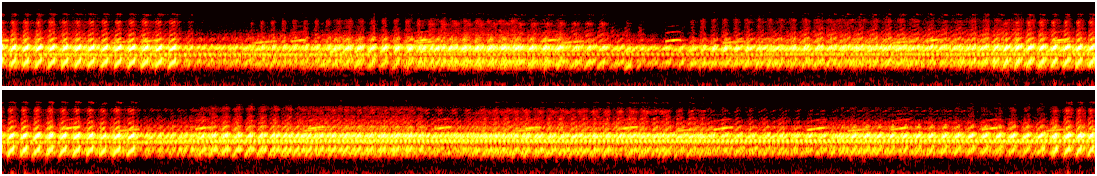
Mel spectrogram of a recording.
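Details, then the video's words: Many frogs call at once in a thick trilling chorus. Loud, rapidly pulsed bursts surge and fade every few seconds over a constant high-pitched background hum of distant callers. "Frog Chorus"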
